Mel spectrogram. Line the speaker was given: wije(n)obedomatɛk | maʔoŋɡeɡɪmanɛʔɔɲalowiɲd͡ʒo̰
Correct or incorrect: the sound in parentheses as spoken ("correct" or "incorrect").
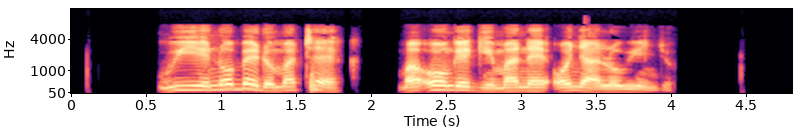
correct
